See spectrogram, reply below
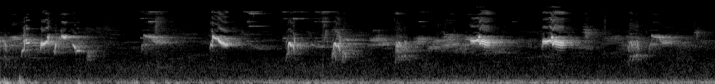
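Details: Red-whiskered bulbul kept as a cage bird, singing playful training song: a steady run of bright, squeaky whistled phrases, one roughly every second, varying between sharp slurs and softer warbles, over light background hum.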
